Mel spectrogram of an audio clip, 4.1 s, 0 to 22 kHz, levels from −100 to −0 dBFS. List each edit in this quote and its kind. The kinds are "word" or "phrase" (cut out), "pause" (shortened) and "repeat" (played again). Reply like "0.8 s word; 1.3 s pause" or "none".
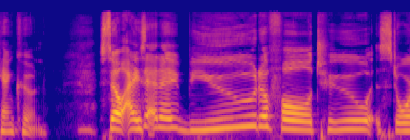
1.4 s word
